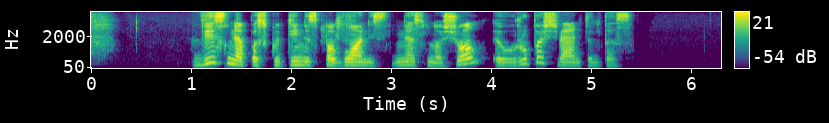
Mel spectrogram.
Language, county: Lithuanian, Klaipėda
